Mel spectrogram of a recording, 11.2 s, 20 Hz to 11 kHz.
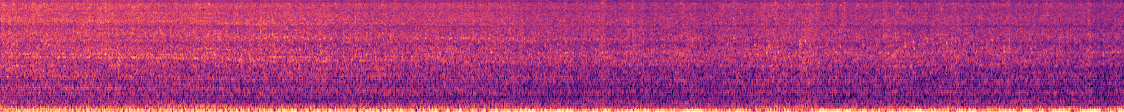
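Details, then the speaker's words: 1970 Ford F250 V8, slightly warm, after corroded distributor cap terminals were scraped and sanded: deep steady idle with even rumble, no misses or hunting; high idle fixed. "pped off that little piece of corrosion and I took some sandpaper to all of them and that actually ended up being my issue so now the engine runs really well"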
